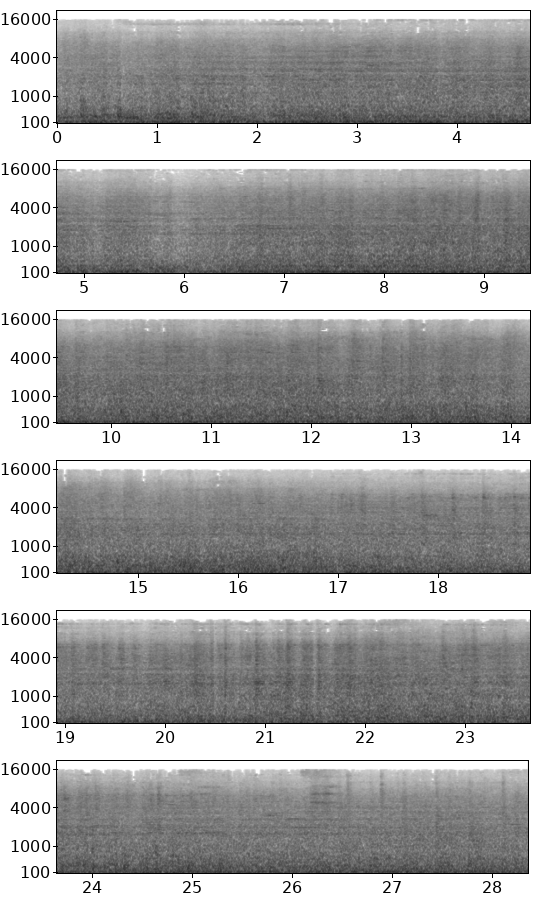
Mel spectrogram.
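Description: Loaded double-stack container well cars of a freight train rolling past, a steady rumble of steel wheels on rail with a continuous run of clicks over the rail joints.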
